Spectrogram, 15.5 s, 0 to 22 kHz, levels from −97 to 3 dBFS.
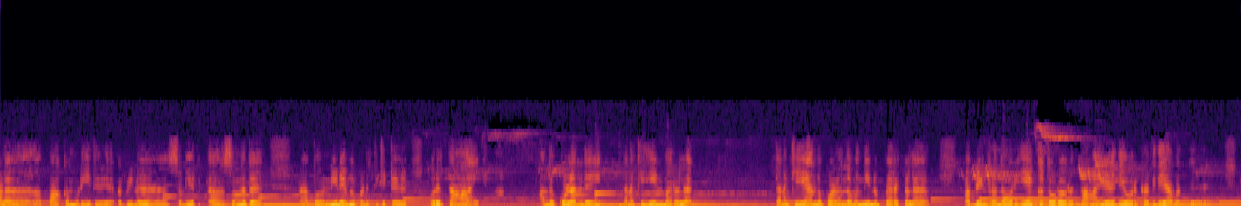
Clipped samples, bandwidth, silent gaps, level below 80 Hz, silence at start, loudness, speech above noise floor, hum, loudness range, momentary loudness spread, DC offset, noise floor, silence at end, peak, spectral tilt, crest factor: under 0.1%; 9 kHz; none; -60 dBFS; 0 s; -22 LUFS; 21 dB; none; 3 LU; 12 LU; under 0.1%; -42 dBFS; 0 s; -6 dBFS; -7 dB/octave; 16 dB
